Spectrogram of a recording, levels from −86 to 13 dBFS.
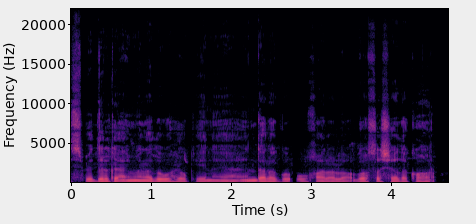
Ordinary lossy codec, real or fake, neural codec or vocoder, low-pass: none; real; none; none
